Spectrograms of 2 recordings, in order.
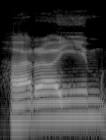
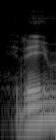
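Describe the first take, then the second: First: The cluster is split with an extra vowel. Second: The cluster is said together in one syllable. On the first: The speaker calls it wrong. "ह्रीम को हराइम कर नहीं करना" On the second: The speaker calls it right. "ह्रीम ही उच्चारण करना"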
